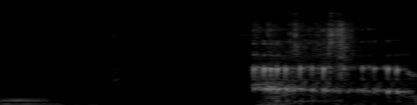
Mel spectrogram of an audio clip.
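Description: A man's drawn-out, throaty "uh", steady in pitch, starting a little over a second in, after a brief low murmur at the very start.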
